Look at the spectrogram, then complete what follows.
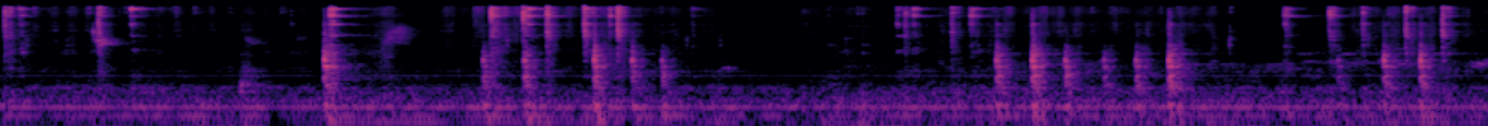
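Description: Knife sawing horizontally through a sponge cake on a metal wire cooling rack, with scattered light clicks of the blade and cake against the rack wires in several short clusters. A faint steady low hum runs underneath.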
